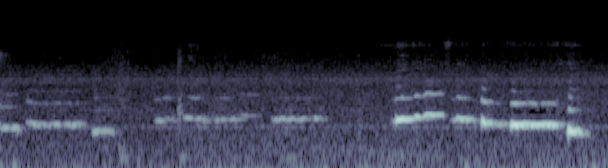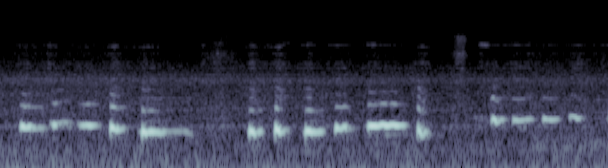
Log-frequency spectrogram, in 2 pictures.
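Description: A woman humming a slow, wordless tune to herself in held notes broken into short phrases: soft at first, louder from about six seconds in, then softer again near the end.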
